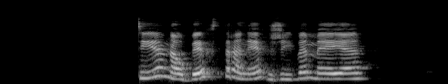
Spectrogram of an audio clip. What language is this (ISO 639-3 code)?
slv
